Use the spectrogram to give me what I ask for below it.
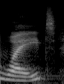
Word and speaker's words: Whyte: white on instagram like the city white spelled with a y cuz we're trendy now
